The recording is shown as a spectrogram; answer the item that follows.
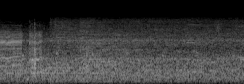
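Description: Steady cabin noise inside a Hyundai creeping along under automatic parking assist, with the electric power steering turning the wheel by itself and a brief click near the start.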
